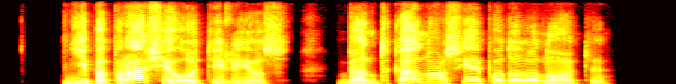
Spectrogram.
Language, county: Lithuanian, Alytus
